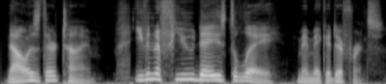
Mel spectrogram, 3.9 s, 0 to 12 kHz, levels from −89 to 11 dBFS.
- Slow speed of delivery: No, average, 200 wpm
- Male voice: Yes, male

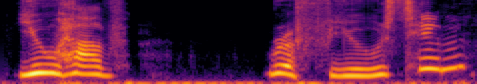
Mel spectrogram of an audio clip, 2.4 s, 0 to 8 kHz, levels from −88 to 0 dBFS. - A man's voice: No, female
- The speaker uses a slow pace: Yes, slow, 75 wpm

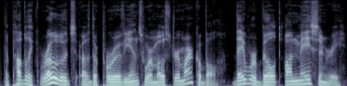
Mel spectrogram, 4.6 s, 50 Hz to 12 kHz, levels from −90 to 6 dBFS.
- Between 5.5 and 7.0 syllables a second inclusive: Yes, 5.6 syllables/s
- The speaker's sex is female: No, male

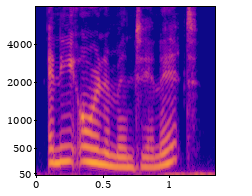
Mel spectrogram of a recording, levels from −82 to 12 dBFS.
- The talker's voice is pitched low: No, high, 215 Hz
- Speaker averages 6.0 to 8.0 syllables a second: Yes, 6.4 syllables/s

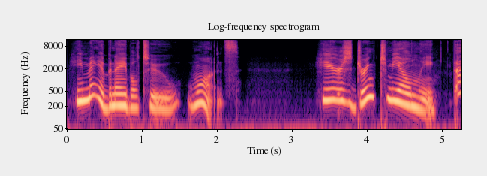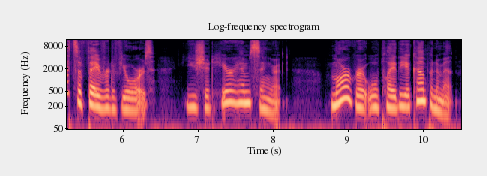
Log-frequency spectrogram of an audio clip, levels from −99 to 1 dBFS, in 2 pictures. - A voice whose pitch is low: No, high, 220 Hz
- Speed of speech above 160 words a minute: No, average, 155 wpm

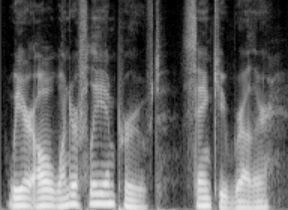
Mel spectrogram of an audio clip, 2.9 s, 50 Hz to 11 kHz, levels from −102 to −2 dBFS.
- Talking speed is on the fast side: No, average, 165 wpm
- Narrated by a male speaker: Yes, male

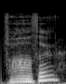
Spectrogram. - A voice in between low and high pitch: Yes, medium, 155 Hz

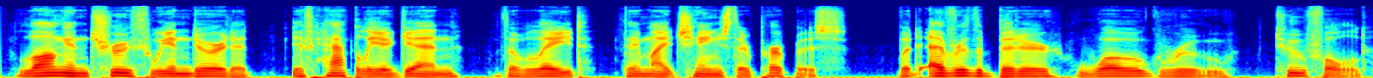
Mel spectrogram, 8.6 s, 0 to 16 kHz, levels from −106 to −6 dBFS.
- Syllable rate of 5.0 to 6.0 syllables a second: No, 4.6 syllables/s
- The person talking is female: No, male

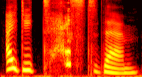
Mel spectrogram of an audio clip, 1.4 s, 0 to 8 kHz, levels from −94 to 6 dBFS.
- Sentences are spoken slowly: Yes, slow, 125 wpm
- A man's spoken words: No, female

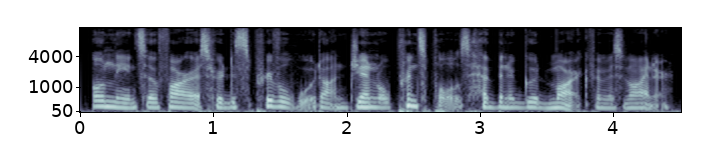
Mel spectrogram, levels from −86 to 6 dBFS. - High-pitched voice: No, medium, 155 Hz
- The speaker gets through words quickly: Yes, fast, 255 wpm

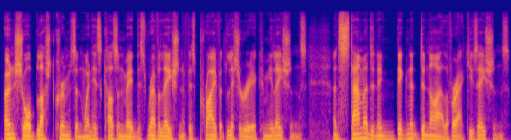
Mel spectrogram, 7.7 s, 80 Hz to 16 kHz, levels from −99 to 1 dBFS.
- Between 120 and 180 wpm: Yes, average, 170 wpm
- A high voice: No, very low, 95 Hz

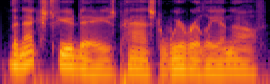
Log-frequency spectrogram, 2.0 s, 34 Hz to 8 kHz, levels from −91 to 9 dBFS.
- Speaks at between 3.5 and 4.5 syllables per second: No, 6.0 syllables/s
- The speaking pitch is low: Yes, very low, 90 Hz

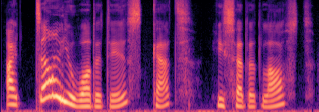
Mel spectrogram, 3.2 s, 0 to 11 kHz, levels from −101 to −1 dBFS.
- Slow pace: No, fast, 205 wpm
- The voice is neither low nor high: No, high, 235 Hz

